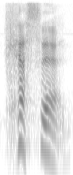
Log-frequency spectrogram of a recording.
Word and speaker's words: chesed: It's still pronounced chesed. It, the second part of it rhymes with bed. The first part, you find that by finding that in between sound between a K and an H, but you've got to bring it from the back of your throat.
